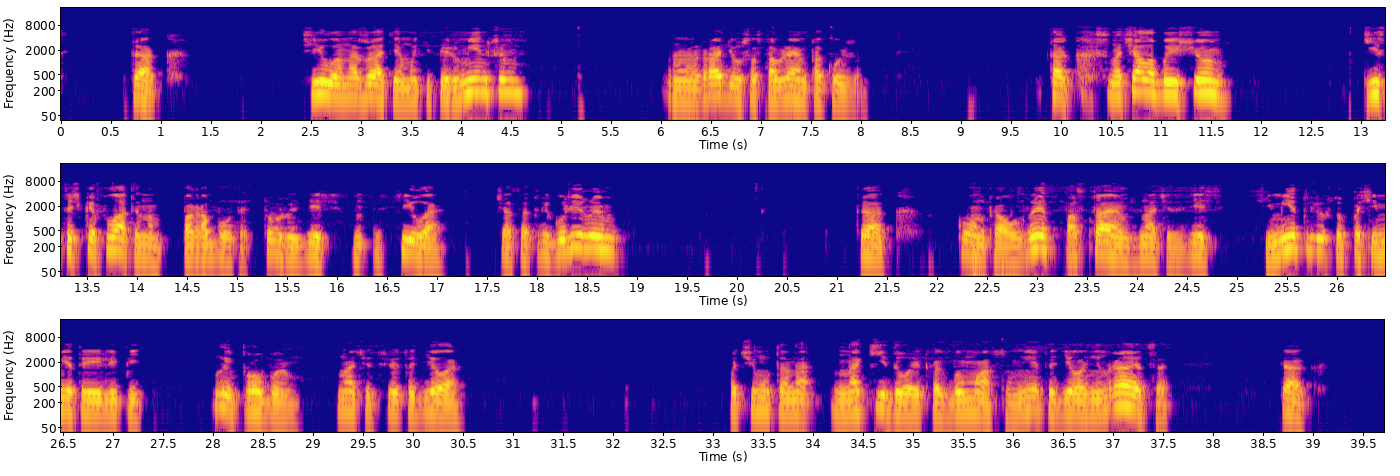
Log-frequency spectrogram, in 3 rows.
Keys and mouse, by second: 3.3-5.2 drag, 7.2 middle click, 13.8 click, 17.4 click, 19.8 click, 22.7 ctrl+z, 25.9 click, 27.6-33.4 drag, 34.1-35.9 middle drag.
